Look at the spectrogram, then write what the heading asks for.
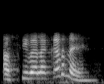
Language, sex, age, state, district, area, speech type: Hindi, female, 60+, Uttar Pradesh, Sitapur, rural, conversation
